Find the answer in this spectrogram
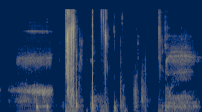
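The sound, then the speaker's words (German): A sip taken from a drink in a glass: a loud slurping burst, then a few brief wet mouth clicks and swallowing noises, ending in a softer breathy hiss. “Warte, ich nehme auch gerade nochmal einen Schluck.”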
